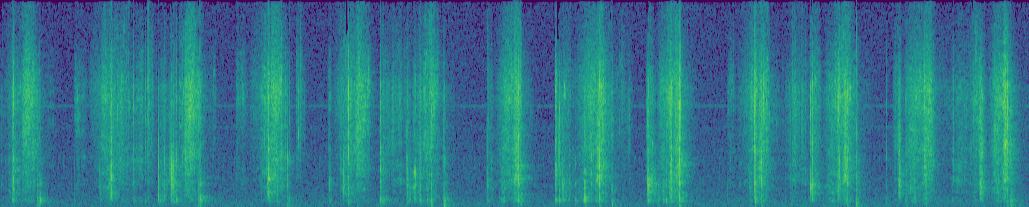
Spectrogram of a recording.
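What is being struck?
Deck of thin laminated paper cards.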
